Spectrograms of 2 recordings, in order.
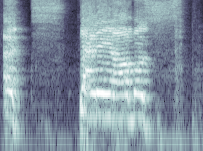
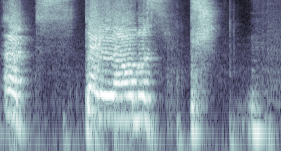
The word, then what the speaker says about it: Expelliarmus: You have to say it like Expelliarmus. You gotta put more emphasis on everything for some reason. Expelliarmus.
